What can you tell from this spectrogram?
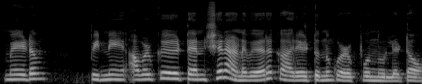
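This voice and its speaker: A woman voicing a hospital nurse who gives quick, reassuring updates. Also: medium pitch, lightly acted.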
